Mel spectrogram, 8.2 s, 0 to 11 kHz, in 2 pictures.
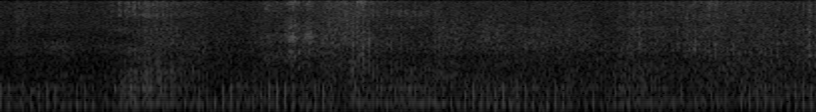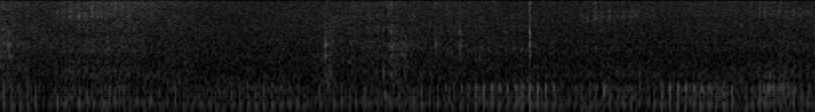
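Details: Loud, continuous purring from Goldie, a male Siberian cat of 8 months, begging for cuddling time indoors; deep rumbling throb alternating with breath cycles, plus brief soft rustles and small clicks near the end.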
